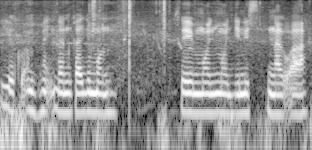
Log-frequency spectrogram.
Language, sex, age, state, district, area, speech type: Santali, male, 18-30, West Bengal, Malda, rural, spontaneous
